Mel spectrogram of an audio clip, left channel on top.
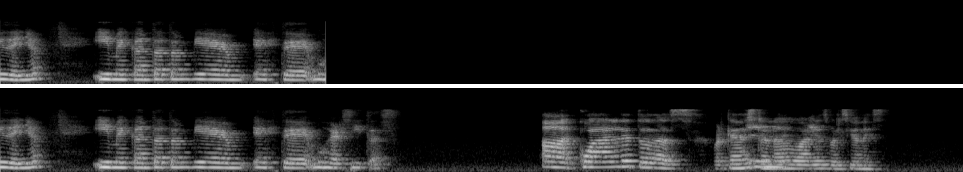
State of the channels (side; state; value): left; drops out; at 3.3 s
